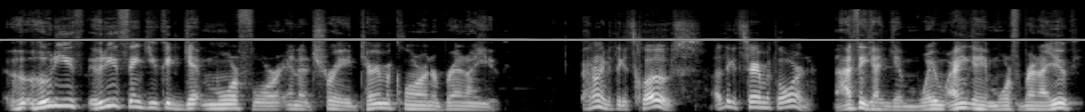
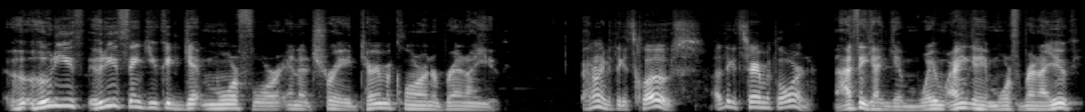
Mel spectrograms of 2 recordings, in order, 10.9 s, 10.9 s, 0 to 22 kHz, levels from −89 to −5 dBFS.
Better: second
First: high-pitched whine; noticeable; throughout; 5 kHz, 10 dB below the speech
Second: none

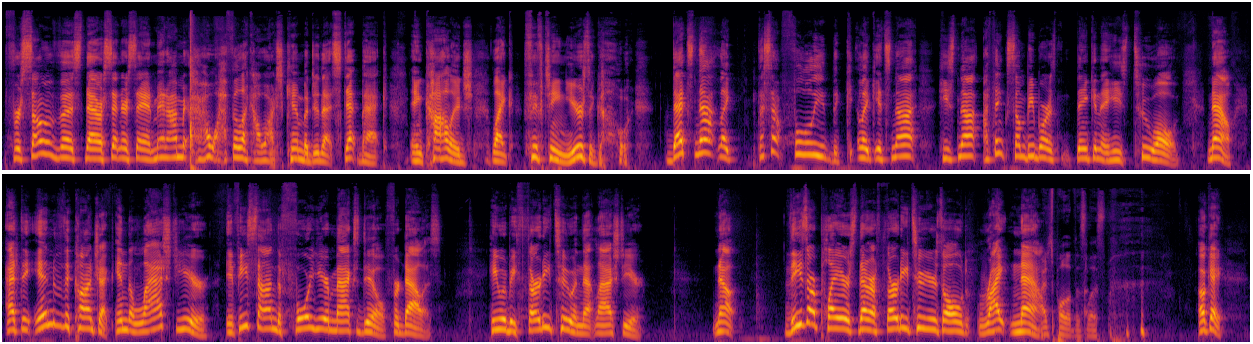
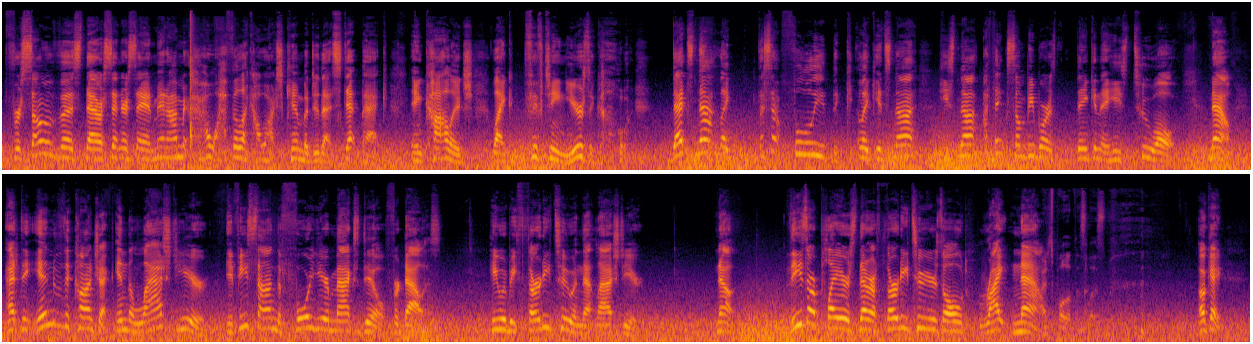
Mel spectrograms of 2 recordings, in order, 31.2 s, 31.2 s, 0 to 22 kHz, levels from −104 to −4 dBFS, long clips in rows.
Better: first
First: none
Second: wind noise on the microphone; occasional gusts; 15 dB below the speech

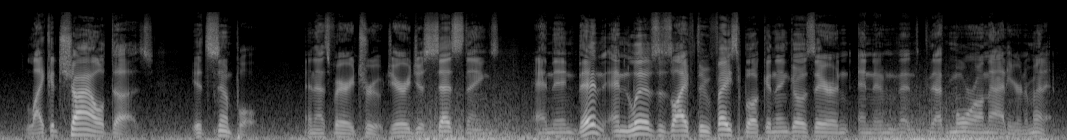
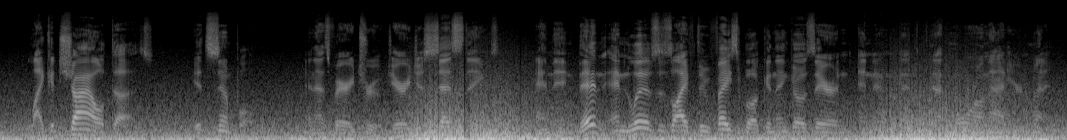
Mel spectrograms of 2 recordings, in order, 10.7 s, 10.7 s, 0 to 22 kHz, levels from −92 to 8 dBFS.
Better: first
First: wind noise on the microphone; occasional gusts; 20 dB below the speech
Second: wind noise on the microphone; heavy; 4 dB below the speech

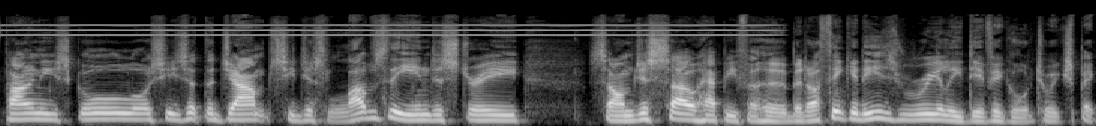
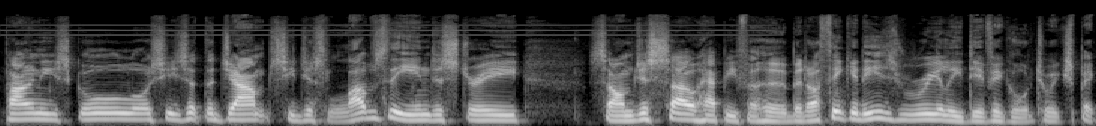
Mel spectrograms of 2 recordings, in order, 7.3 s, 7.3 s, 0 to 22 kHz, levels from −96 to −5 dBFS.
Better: second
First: high-pitched whine; loud; until 5 s; 9 kHz, 9 dB below the speech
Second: high-pitched whine; faint; until 5 s; 9 kHz, 35 dB below the speech

